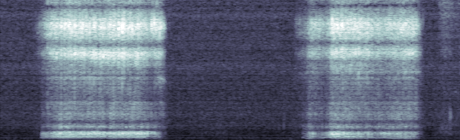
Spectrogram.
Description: My adorable but very lazy cat Sofi sleeping on top of the couch and snoring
